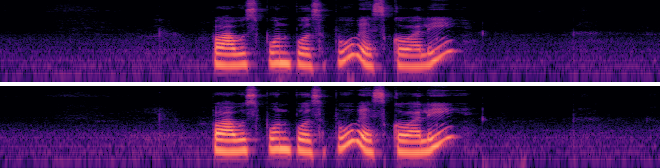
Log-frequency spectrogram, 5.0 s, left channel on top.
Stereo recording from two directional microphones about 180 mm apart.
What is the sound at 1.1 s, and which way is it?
A woman's voice, 15° right (ahead or behind).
